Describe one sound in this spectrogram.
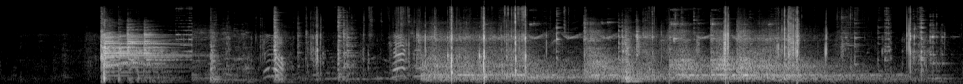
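A hammer knocks on steel bars with quick metallic taps.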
